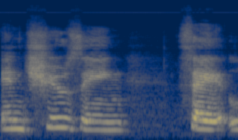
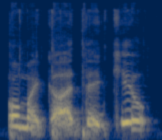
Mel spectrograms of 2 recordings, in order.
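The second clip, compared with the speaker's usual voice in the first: tearful; 7 semitones higher than usual. Real, not acted. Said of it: "bawled my eyeballs out".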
